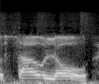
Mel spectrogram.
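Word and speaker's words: Samhlú: Saulu is spelled S-A-M-H-L-U follow, so Saulo.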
